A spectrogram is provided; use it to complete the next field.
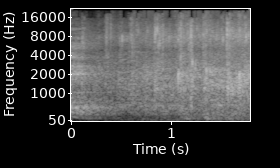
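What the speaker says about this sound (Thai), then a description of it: "อ่าขอเสียงปรบมือกับน้องอามด้วย" An audience at a film gala screening applauds in a steady wash of clapping that lasts under two seconds, mixed with crowd murmur.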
